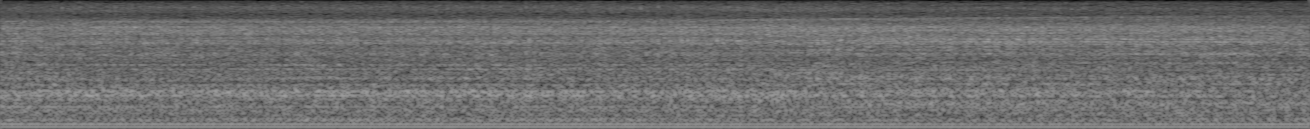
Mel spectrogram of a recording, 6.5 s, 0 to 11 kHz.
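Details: Case 1450B dozer with a freshly rebuilt diesel engine, just started after reassembly: deep, steady drone holding constant with no knocks, surges or rattles, idling cleanly.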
